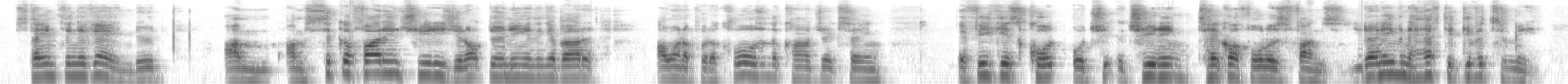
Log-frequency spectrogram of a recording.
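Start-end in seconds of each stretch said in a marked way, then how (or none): none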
